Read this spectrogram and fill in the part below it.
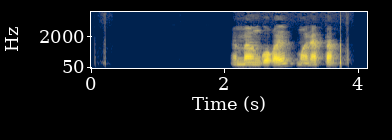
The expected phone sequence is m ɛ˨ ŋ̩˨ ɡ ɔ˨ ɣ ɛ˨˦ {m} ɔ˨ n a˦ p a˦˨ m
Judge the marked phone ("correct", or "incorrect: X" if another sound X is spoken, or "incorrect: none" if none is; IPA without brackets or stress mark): correct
